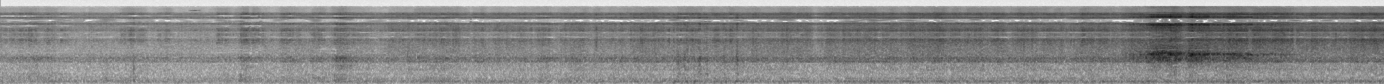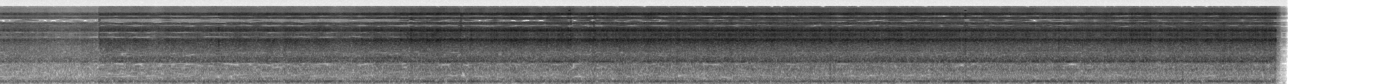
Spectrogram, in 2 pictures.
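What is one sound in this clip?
Wind rushes loudly past a fast-moving rider.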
